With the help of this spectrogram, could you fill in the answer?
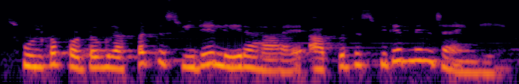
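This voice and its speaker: A woman's voice: medium pitch, sing-song, fairly quick, dark tone, dull audio, soft background music. A woman voicing a courteous, formal female school teacher in a cartoon story.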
